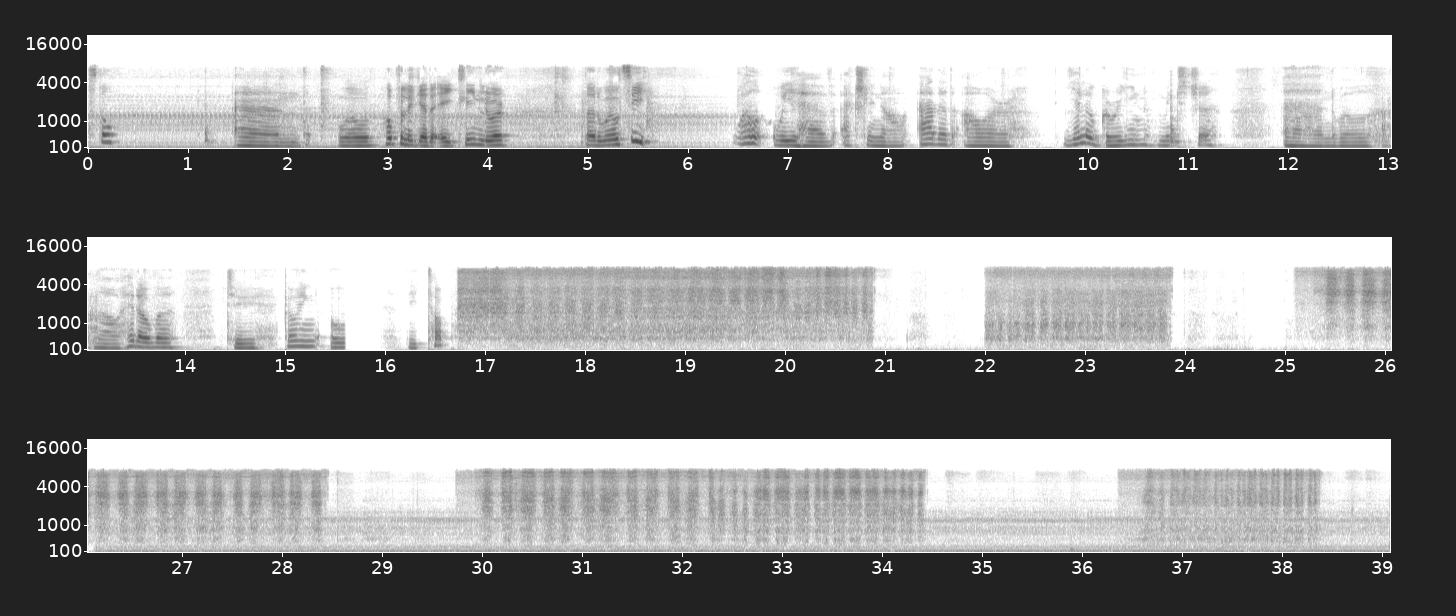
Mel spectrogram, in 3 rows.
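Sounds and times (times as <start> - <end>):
compressor low hum: 0.0 - 7.0, 25.9 - 39.0
airbrush spraying hiss: 16.8 - 20.9, 22.0 - 23.9, 25.1 - 29.1, 29.7 - 39.0.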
